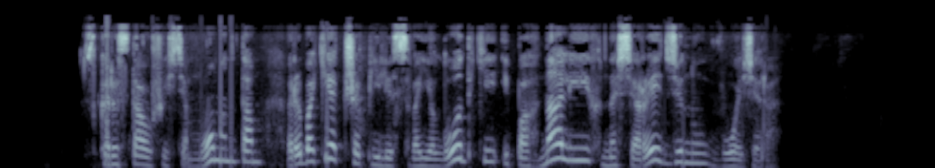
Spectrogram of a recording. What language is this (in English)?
Belarusian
